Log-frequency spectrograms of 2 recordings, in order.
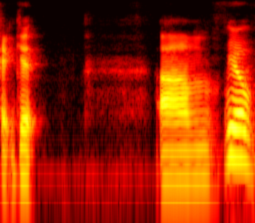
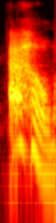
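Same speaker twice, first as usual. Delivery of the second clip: high, loud "ow"; short acted yelp, pitched up; yelp of pain; 8 semitones higher, 5 dB louder than usual. Boy yelps while the old man listens, pained cry. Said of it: "just hears a".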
